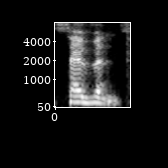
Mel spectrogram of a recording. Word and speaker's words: 7th: Kemudian kalau versi American, ya contohnya, today is March 7th. Jadi walaupun 7 di sini tidak ada TH-nya, tapi tetap dibacanya tuh ada TH-nya ya, 7th.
